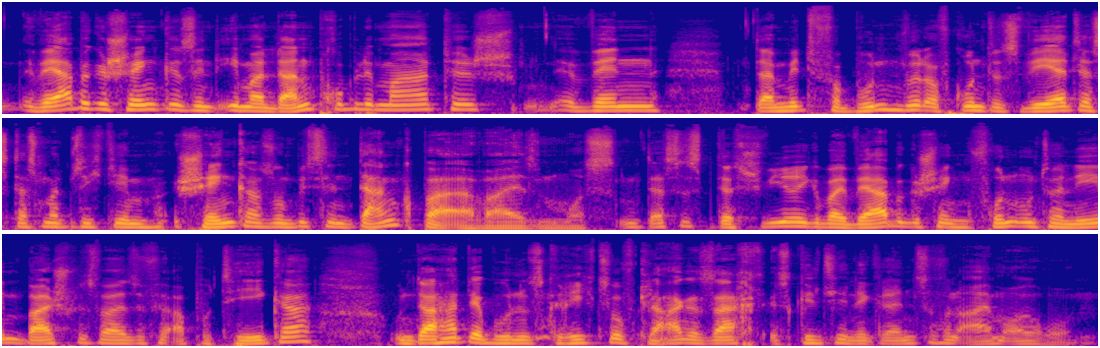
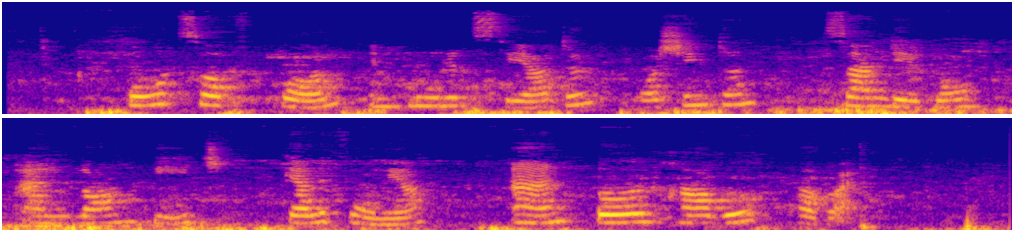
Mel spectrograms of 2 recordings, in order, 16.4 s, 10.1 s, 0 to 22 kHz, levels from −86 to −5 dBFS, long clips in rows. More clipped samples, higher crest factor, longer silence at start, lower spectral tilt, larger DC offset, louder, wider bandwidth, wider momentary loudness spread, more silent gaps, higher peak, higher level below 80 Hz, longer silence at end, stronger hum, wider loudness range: neither; about the same, 18 dB vs 16 dB; second, 0 s vs 0.35 s; about the same, -6 dB/octave vs -7 dB/octave; neither; second, -24 LUFS vs -19 LUFS; first, 17.5 kHz vs 14.5 kHz; about the same, 10 LU vs 10 LU; neither; second, -6 dBFS vs -2 dBFS; second, -46 dBFS vs -24 dBFS; about the same, 0.05 s vs 0 s; neither; about the same, 2 LU vs 3 LU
